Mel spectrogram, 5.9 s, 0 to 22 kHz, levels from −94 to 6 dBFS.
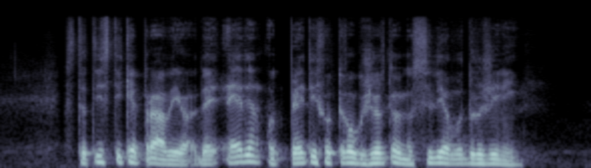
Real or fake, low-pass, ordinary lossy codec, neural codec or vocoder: fake; 14.4 kHz; none; codec, 32 kHz, 1.9 kbps, SNAC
